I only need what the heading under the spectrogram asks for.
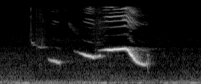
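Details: Black-naped oriole kept in an aviary, its lively song used as a lure to train other birds: a short high note, a lower whistle, then a loud fluting phrase rising and swooping down, over a low background hum.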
